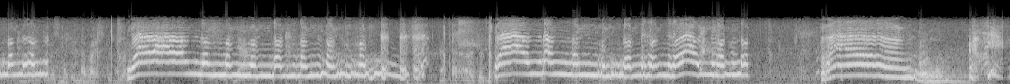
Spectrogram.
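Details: Cat vocalizing while drinking from a feeding bottle indoors: long drawn-out wavering wails, each held several seconds with a steady tone, three main stretches separated by brief pauses, the last ending in a falling slide.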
